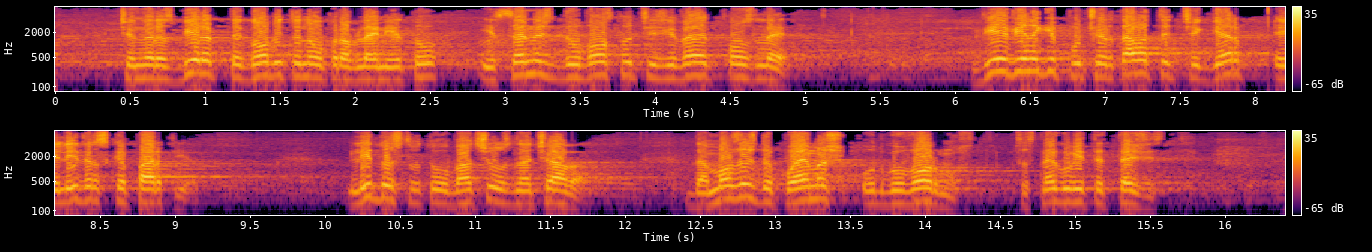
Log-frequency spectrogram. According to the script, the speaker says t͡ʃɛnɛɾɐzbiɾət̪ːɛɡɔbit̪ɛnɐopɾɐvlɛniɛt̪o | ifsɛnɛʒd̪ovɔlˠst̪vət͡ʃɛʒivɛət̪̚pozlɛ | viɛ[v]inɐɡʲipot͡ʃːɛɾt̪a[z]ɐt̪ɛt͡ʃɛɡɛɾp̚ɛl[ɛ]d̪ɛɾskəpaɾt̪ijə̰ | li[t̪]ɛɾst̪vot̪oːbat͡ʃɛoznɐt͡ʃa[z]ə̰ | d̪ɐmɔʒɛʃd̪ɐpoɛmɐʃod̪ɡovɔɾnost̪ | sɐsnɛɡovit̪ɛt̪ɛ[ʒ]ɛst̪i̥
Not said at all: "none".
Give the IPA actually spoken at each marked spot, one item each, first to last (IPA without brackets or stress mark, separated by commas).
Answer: v, v, i, d̪, v, ʒ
